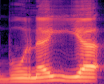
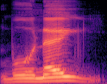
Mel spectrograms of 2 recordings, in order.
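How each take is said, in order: First: The word ends with a vowel after the doubled y. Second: The word stops on a held doubled y. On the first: The reading continues without a stop. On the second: The reader stops on this word.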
